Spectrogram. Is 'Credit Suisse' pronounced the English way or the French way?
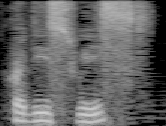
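French. The name is pronounced the French way. The speaker calls it right. "if you're French, it's Credit Suisse"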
